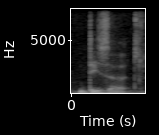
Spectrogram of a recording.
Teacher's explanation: you ask for dessert with the stress on the second syllable, dessert. And double S.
